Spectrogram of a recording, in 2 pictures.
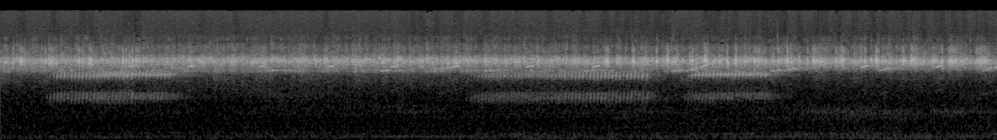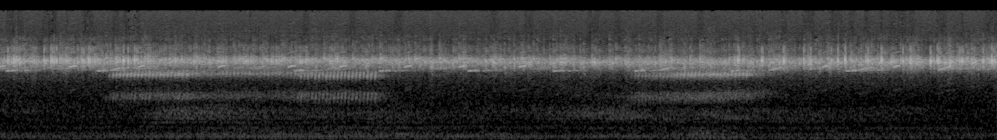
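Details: Tree frogs calling at night in a swamp in the backwoods of North Carolina: about six steady, droning calls, each one to one and a half seconds long, rise above a constant high, shrill insect chorus.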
